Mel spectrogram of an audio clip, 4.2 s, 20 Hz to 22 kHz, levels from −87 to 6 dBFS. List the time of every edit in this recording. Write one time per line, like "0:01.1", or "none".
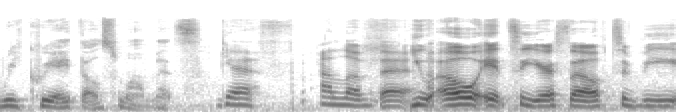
0:02.5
